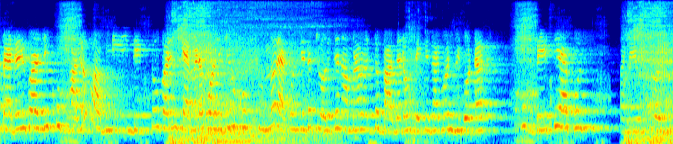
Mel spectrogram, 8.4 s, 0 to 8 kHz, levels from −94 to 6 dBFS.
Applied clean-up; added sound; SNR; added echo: none; Animal; 9 dB; reverberation time 1.0 s.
